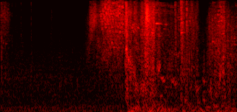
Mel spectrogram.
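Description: A bow releases an arrow with a sharp whoosh.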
